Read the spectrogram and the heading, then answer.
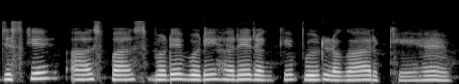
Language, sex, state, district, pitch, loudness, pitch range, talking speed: Hindi, female, Uttar Pradesh, Lalitpur, 220 Hz, -15 LUFS, 205-230 Hz, 155 wpm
